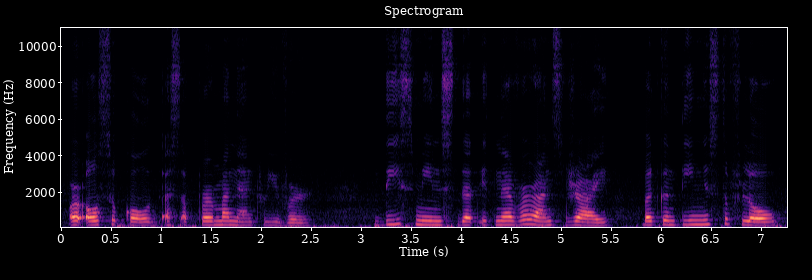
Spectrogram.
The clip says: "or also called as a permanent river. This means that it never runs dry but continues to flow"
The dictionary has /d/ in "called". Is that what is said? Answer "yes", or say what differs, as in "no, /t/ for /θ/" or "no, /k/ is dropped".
yes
